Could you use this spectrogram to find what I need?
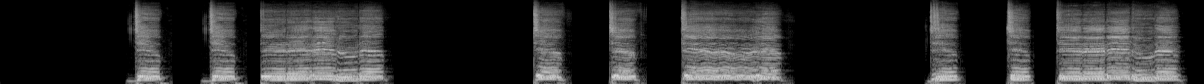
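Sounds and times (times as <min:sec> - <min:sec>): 
male group singing hip-hop and R&B vocals: 0:01.3 - 0:03.9, 0:05.4 - 0:07.9, 0:09.3 - 0:11.9.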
